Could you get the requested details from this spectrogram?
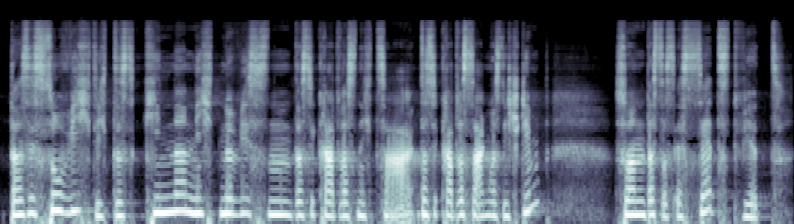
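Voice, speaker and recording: A woman's voice: medium pitch, gravelly. A woman giving an earnest, encouraging faith-based talk on parenting to an audience.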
